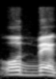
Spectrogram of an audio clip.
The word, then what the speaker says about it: উদ্বেগ: উদ উপসর্গের সঙ্গে ব থাকলে ব উচ্চারিত হয়। যেমন উদ্বেগ খুবই গুরুত্বপূর্ণ। এটা কিন্তু তোমাদের আসতে পারে উচ্চারণের ক্ষেত্রে। উদ্বেগ আছে। উদ্বেলিত আছে। কি হবে? উদ্বেলিত। উদ্বেলিত হবে। এটা উদ্বাস্তু উদ্বোধন উদ্বৃত্ত। উদ্বেগ এটা দেখো তোমার মাঝে আছে। এজন্য উচ্চারণটা হচ্ছে। এটার উচ্চারণটা কি হবে? ওদ। তারপরে কি হবে? বেগ হবে।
